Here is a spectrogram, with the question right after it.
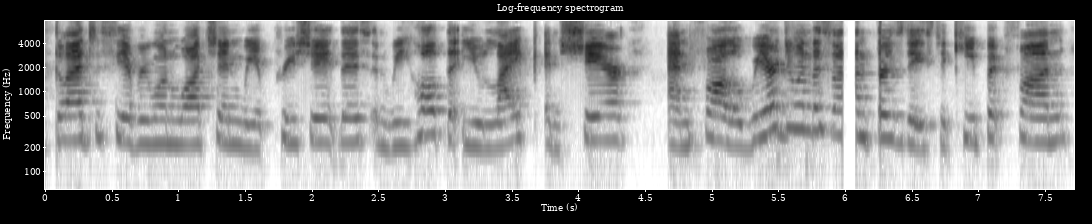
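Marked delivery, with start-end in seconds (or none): none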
